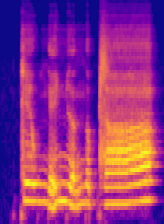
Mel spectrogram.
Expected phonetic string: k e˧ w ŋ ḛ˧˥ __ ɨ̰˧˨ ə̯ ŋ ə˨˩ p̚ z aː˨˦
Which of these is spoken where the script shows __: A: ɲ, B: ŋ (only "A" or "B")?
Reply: A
